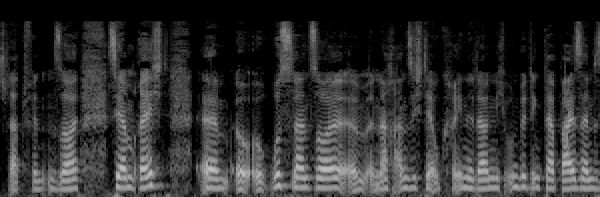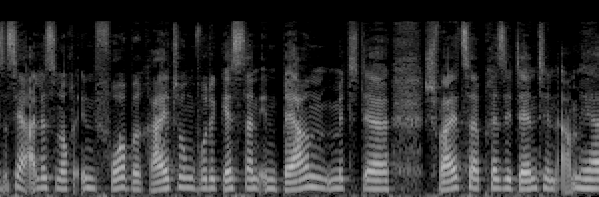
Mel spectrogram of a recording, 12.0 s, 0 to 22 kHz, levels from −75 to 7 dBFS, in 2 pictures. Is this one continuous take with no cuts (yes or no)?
yes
